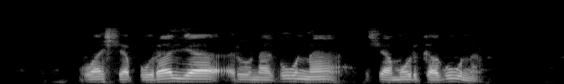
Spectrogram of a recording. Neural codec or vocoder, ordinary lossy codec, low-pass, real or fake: none; MP3, 48 kbps; 5.4 kHz; real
